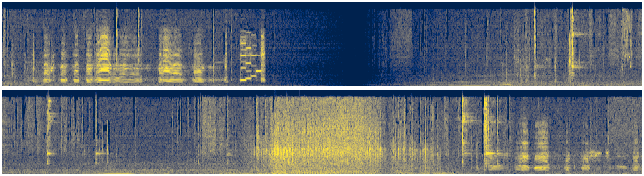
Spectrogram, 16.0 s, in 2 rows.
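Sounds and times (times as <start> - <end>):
car engine heard from inside cabin: 0.0 - 12.9
rushing noise: 10.4 - 16.0.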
